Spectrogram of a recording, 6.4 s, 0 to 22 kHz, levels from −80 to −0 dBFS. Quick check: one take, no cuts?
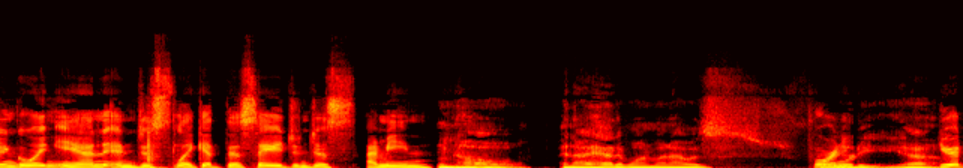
yes; 0 cuts

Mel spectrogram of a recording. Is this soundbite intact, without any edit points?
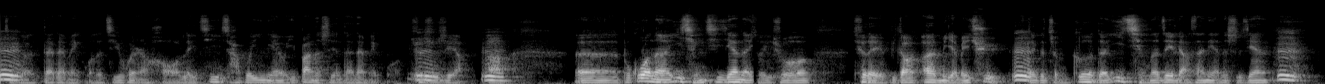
no; 2 cuts; at 7.5 s, 10.3 s

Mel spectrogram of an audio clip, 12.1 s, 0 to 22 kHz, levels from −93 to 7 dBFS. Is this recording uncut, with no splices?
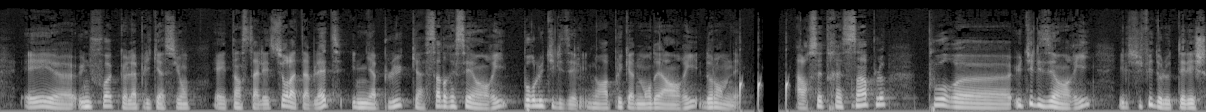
no; 1 cut; at 5.8 s

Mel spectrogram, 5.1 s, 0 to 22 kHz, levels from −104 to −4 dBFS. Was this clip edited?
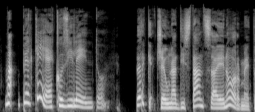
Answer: no; 0 cuts

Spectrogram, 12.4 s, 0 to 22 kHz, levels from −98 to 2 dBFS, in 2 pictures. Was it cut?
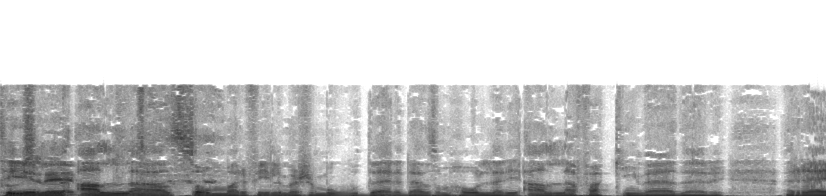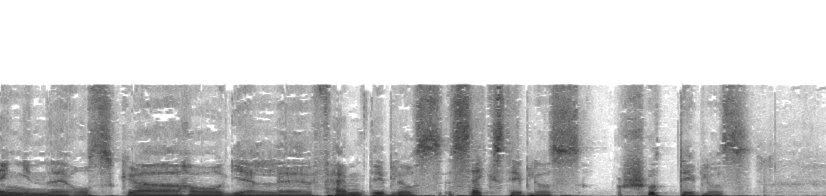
no; 0 cuts

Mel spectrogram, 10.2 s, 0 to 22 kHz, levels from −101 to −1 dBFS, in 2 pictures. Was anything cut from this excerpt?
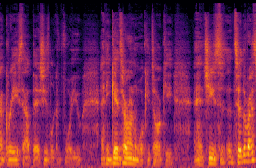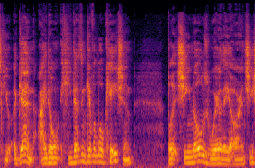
yes; 1 cut; at 1.0 s

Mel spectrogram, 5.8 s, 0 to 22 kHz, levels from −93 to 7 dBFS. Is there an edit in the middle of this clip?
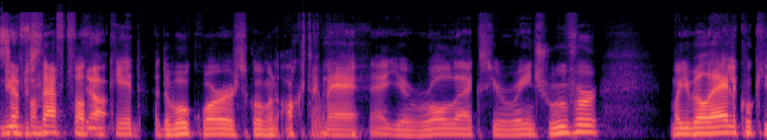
yes; 2 cuts; at 1.0 s, 2.8 s

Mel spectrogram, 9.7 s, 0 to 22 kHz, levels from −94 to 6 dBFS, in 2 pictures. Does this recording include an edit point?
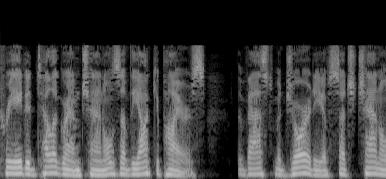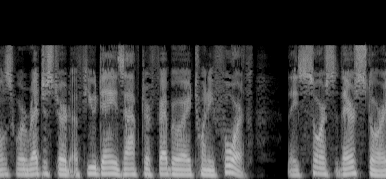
yes; 2 cuts; at 2.9 s, 8.2 s

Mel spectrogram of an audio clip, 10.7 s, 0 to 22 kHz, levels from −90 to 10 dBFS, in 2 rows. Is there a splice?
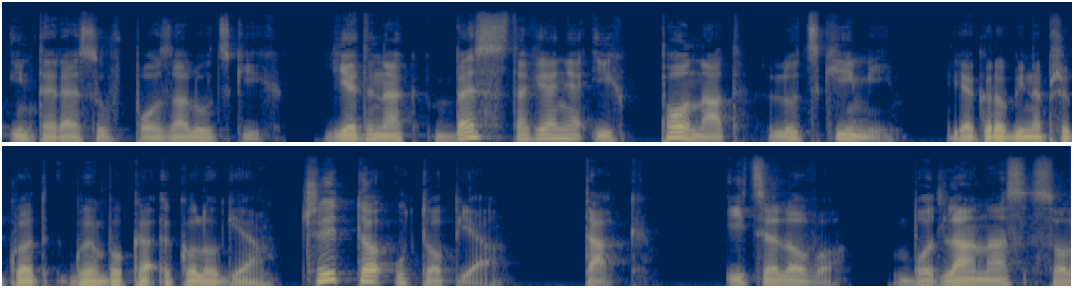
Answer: yes; 1 cut; at 6.8 s

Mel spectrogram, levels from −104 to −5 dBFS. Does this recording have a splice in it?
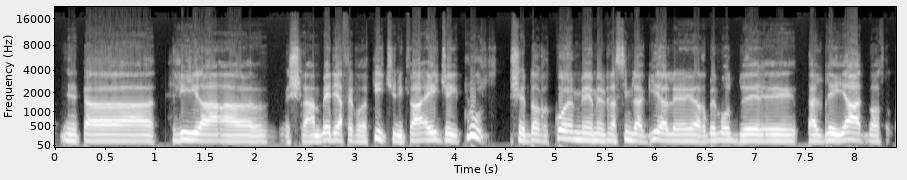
yes; 1 cut; at 4.6 s

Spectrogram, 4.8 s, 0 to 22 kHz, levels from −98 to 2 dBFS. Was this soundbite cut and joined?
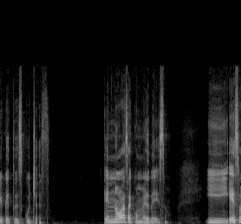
no; 0 cuts

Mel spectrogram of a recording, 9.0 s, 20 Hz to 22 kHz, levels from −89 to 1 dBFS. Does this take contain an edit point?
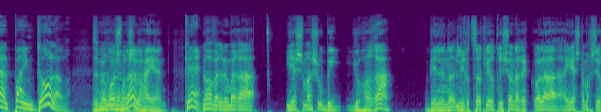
no; 0 cuts

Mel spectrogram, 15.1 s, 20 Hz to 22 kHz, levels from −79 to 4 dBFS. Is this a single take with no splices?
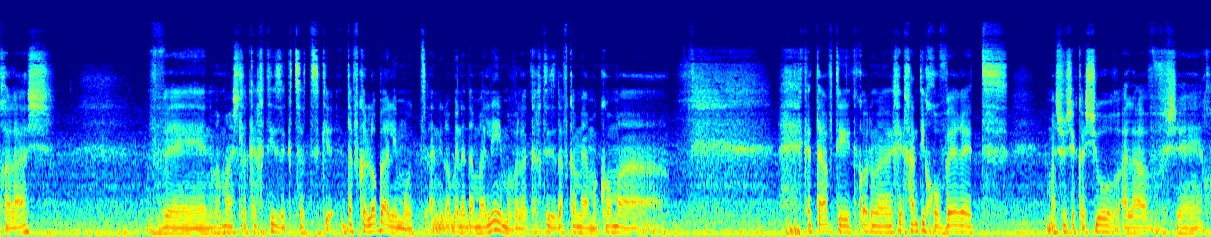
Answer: yes; 0 cuts

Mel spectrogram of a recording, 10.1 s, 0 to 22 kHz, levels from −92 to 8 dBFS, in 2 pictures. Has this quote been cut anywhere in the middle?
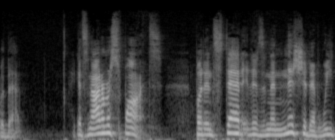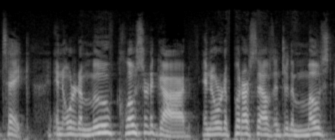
yes; 2 cuts; at 1.0 s, 8.0 s

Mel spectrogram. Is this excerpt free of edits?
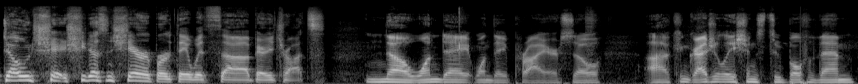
yes; 0 cuts

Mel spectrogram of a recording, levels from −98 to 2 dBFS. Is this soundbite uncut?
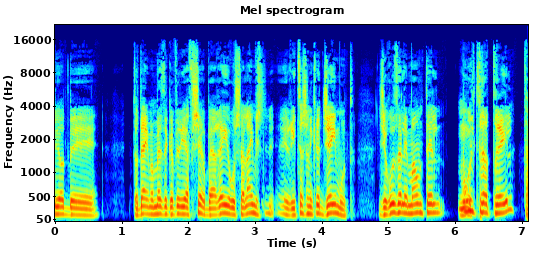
yes; 0 cuts

